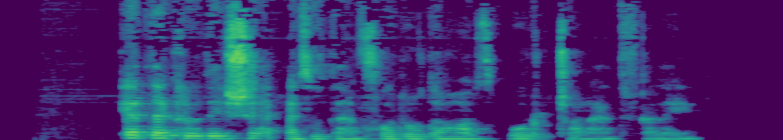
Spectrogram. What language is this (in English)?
Hungarian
